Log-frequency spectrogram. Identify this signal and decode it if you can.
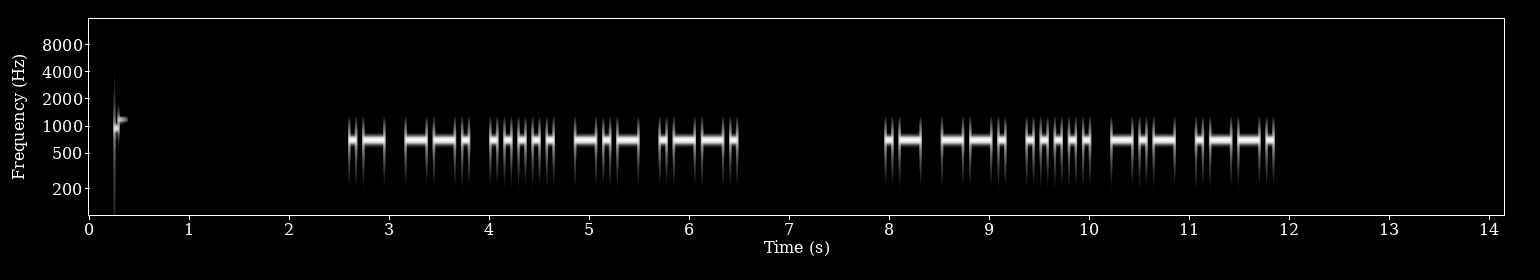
Morse code, heard as a keyed tone, about 17 wpm, 700 Hz. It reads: AG5KP AG5KP
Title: USA Call Signs - 5 Characters - Repeated 2x - 17wpm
